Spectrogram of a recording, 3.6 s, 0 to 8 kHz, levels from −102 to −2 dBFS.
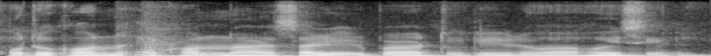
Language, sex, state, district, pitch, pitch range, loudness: Assamese, male, Assam, Sonitpur, 100 Hz, 95-105 Hz, -15 LUFS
